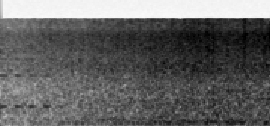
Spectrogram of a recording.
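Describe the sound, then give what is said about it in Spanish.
A steady rainfall sound effect opening a song hisses across the whole clip, a dense, even wash of droplets that swells slightly louder after the first second, with no voices. “Ahí va, ahí va, espérate, espérate, espérate, porque ya empezó a llover.”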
